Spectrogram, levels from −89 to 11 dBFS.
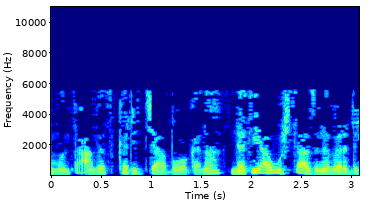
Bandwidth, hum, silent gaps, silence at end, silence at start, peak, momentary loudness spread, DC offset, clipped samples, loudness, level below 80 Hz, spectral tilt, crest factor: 5.8 kHz; none; none; 0 s; 0 s; -14 dBFS; 8 LU; under 0.1%; under 0.1%; -32 LUFS; -76 dBFS; -10 dB/octave; 18 dB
